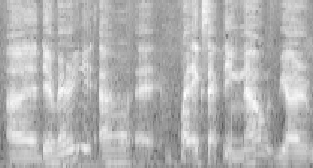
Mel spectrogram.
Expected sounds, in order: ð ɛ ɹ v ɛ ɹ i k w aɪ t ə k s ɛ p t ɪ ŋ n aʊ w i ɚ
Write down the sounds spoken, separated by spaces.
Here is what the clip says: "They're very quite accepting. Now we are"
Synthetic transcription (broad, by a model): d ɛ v ɛ ɹ i k w aɪ t ə k s ɛ p t ɪ ŋ n aʊ w i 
